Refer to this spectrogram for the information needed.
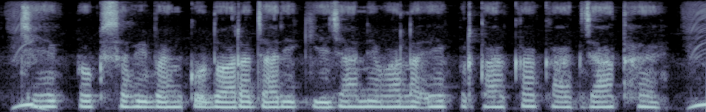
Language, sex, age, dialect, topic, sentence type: Hindi, male, 25-30, Awadhi Bundeli, banking, statement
